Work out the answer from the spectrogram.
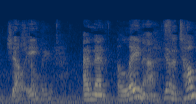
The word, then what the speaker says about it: Hjelle: Elena Al see okay your last name is jelly h j e l l e yep and thank thankfully she she spelled it out it's jelly and then Elena so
